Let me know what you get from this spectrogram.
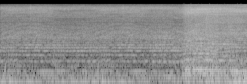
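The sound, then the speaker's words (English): Steady whirring of drone propellers as a black-bodied drone hovers out in the heat of the sun before being brought back down to its pad, a continuous buzzing hum with tonal whine that swells slightly louder near the end, with no voices. “So what we're gonna do right now is turn the drone off.”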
